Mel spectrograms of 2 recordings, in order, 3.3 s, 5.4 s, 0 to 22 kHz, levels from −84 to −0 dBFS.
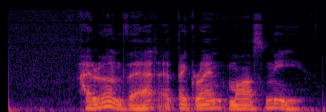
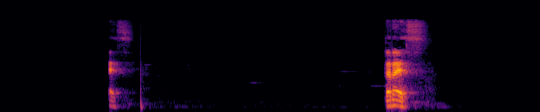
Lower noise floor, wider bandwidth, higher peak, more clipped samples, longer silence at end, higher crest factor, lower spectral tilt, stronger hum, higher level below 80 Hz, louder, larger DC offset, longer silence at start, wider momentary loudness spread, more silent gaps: second, -55 dBFS vs under -90 dBFS; first, 16 kHz vs 12 kHz; second, -16 dBFS vs -2 dBFS; neither; second, 0 s vs 1.2 s; second, 18 dB vs 28 dB; first, -7.5 dB/octave vs -3 dB/octave; neither; first, -48 dBFS vs -78 dBFS; second, -32 LUFS vs -21 LUFS; neither; second, 0.1 s vs 1.1 s; second, 5 LU vs 19 LU; neither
